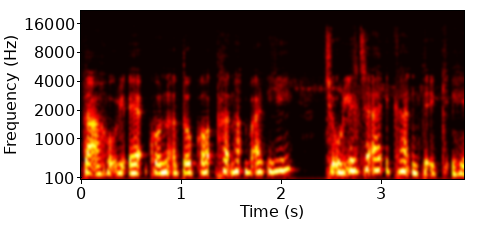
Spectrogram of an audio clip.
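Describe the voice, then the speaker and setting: A woman's voice: a little high, moderate pace, dark tone, breathy edge, no room sound. A woman voicing a poor, stubborn, money-minded old village woman in a cartoon moral story. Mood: defiant. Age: older. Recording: music behind the voice.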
